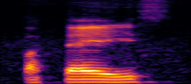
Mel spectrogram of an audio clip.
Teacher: ditongo de pronúncia aberta em posição de oxítona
